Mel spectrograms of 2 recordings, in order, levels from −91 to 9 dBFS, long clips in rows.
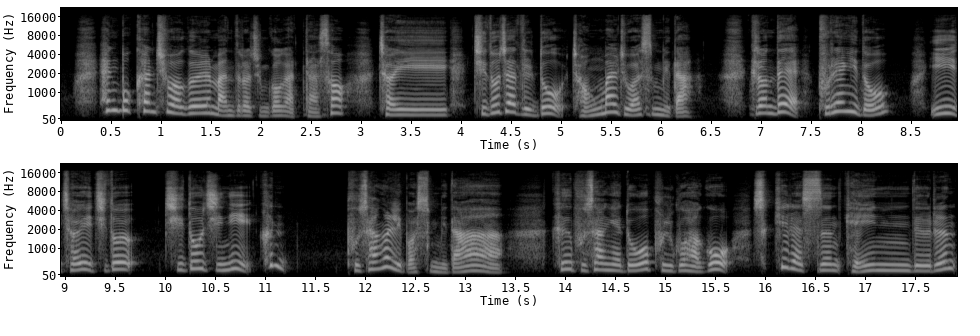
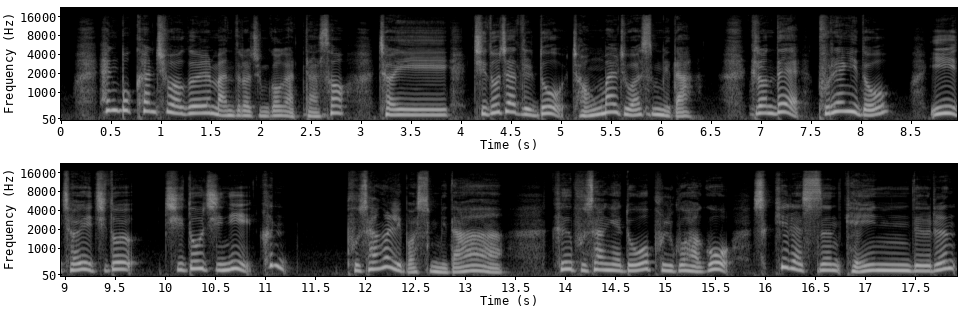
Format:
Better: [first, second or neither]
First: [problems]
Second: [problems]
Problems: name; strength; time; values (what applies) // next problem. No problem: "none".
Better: second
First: thin; very; fading below 650 Hz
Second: none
